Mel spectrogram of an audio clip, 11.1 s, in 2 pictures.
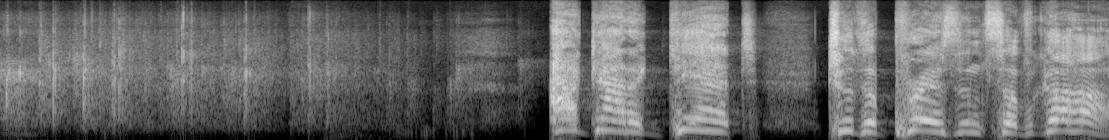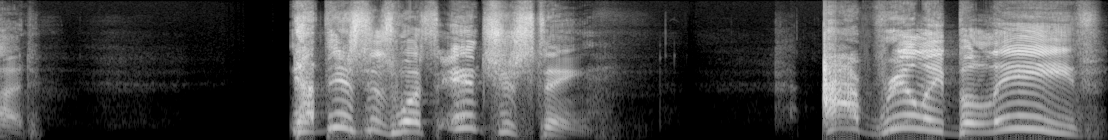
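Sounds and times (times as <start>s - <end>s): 
audience clapping: 0.0s - 2.9s
speech: 2.8s - 5.8s, 7.0s - 8.6s, 9.8s - 11.0s.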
